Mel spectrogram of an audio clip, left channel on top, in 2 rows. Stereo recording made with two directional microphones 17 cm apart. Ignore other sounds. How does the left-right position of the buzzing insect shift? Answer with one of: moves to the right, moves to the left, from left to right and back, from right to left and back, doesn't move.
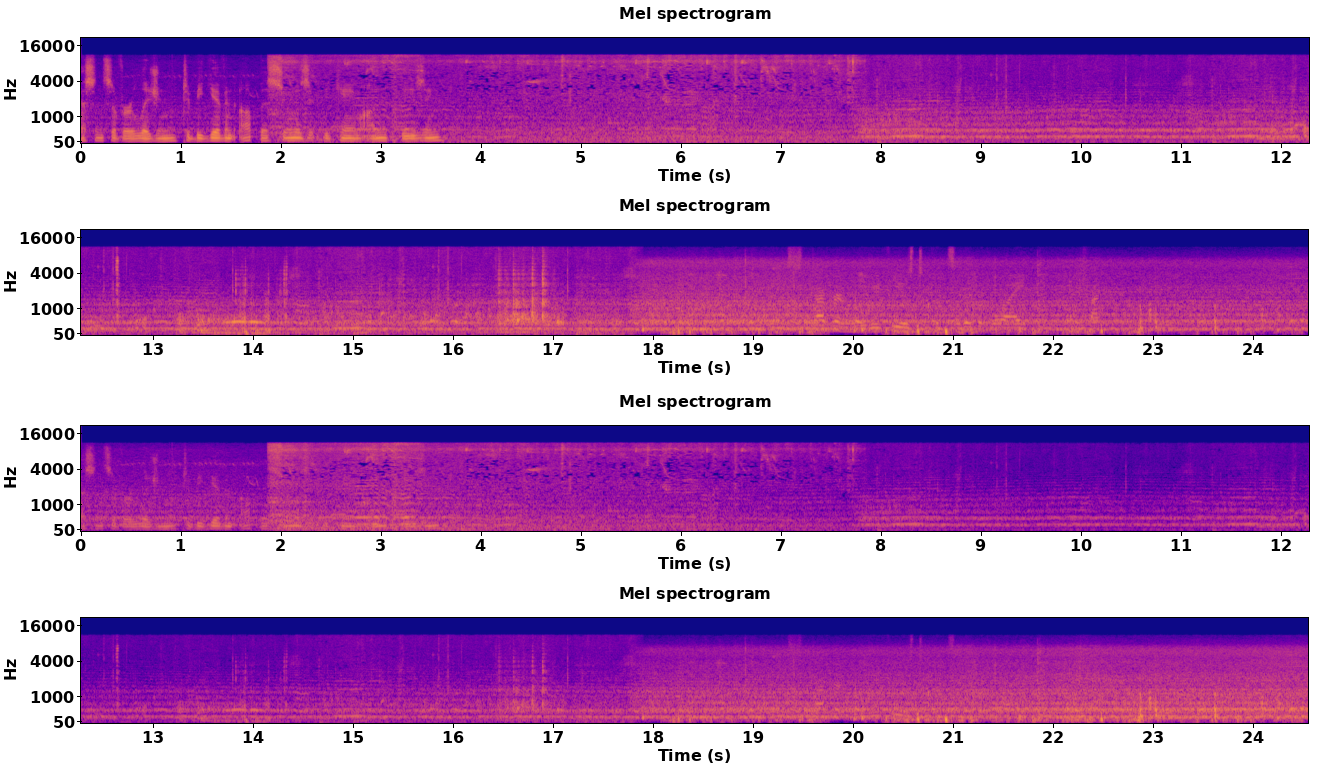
from right to left and back.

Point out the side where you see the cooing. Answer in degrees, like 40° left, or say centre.
60° left.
